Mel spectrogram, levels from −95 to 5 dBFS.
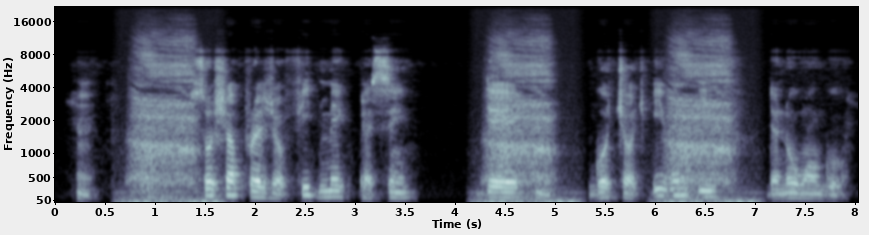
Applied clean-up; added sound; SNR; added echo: none; Breathing; 2 dB; none.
